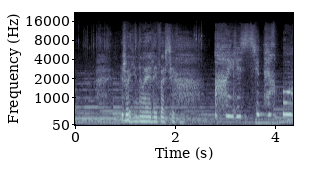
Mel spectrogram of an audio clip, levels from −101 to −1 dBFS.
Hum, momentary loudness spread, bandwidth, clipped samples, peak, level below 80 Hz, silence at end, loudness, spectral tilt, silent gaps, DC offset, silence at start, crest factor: none; 11 LU; 15 kHz; under 0.1%; -14 dBFS; -60 dBFS; 0 s; -32 LUFS; -5 dB/octave; none; under 0.1%; 0 s; 18 dB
